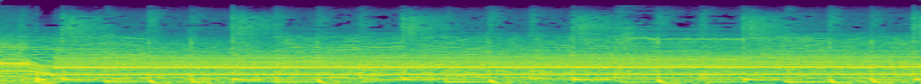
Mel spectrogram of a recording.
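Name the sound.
drifting race car in video game Drift Stage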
